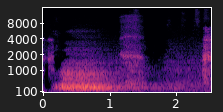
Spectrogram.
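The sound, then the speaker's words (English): Heavy, rasping breathing from a man: a long, loud, breathy rush, then quieter hissing breaths, with one more breath at the end. No one talks. “Why is he breathing like that?”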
